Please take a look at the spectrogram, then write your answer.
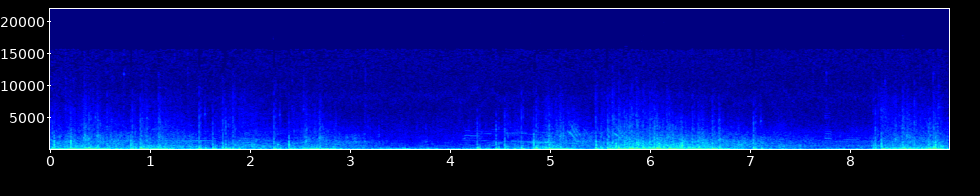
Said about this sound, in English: MacArthur is coming under heavy fire from almost all sides.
